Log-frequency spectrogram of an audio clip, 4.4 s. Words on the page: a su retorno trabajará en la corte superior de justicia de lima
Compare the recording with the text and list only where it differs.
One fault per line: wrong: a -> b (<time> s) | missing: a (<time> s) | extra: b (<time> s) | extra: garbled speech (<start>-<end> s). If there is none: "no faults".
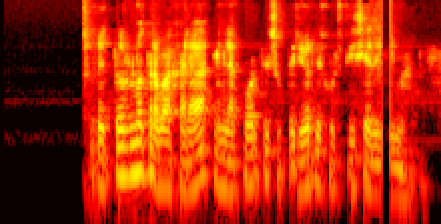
no faults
